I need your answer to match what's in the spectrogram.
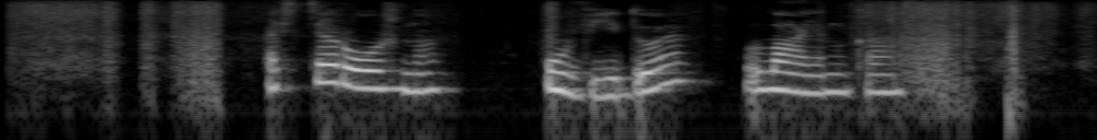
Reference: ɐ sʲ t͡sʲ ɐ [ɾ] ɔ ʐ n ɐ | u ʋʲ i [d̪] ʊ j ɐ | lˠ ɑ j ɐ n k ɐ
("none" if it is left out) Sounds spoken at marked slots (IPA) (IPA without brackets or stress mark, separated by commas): ɾ, d̪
